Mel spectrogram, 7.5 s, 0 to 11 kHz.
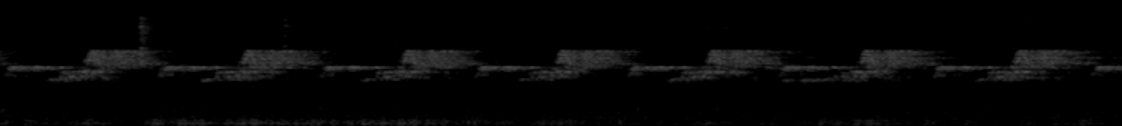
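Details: Unidentified bird calling persistently for about thirty minutes at 3 in the morning: a two-step whistled phrase, lower note then higher, repeated roughly once per second, about seven times, over faint low background hum.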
